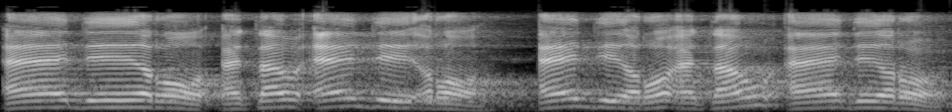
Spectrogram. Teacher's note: Walaupun ini qalqalah sughra, qalqalah kecil di tengah kalimat tetap qalqalahnya harus jelas.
